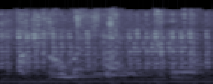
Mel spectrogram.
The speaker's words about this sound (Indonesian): Enak banget ya obeng cepet.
